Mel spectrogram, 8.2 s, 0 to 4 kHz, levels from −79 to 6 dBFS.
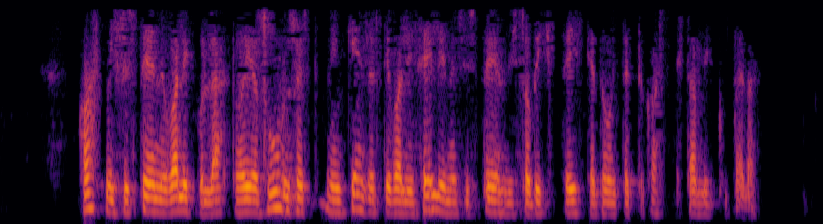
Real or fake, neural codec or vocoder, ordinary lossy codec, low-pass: fake; codec, 24 kHz, 0.9 kbps, WavTokenizer, medium speech release version 2; MP3, 16 kbps; 3.6 kHz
